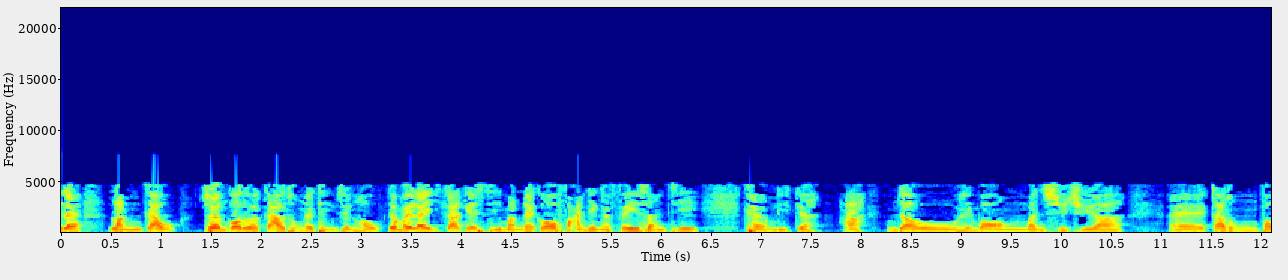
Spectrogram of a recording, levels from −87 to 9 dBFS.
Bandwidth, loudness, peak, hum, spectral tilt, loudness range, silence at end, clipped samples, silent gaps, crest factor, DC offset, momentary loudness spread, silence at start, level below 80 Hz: 5.4 kHz; -16 LUFS; 0 dBFS; none; -9 dB/octave; 4 LU; 0 s; under 0.1%; none; 16 dB; under 0.1%; 8 LU; 0 s; -34 dBFS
